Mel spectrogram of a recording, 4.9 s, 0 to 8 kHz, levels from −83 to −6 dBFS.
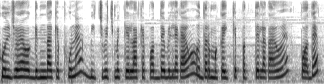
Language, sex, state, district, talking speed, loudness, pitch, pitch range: Hindi, female, Jharkhand, Garhwa, 305 wpm, -16 LUFS, 245 Hz, 240-255 Hz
